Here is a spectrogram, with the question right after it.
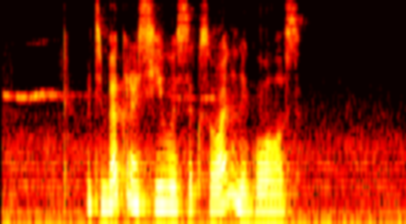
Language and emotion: Russian, positive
